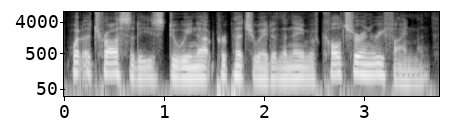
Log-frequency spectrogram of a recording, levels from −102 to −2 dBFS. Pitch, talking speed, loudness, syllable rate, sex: 110 Hz, 210 wpm, -17 LUFS, 6.8 syllables/s, male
